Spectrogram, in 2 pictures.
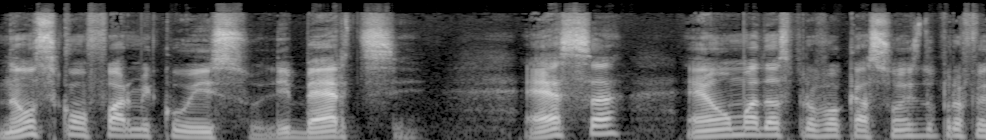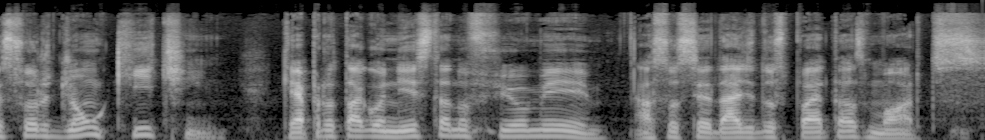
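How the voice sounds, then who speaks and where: A man with an unremarkable speaking voice talks at a moderate pace with medium pitch and ordinary pitch variation. The very clean recording has a silent background and a dry, close sound with no echo. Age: 30s. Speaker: podcast host, digital media specialist. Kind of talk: podcast intro, scripted narration.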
